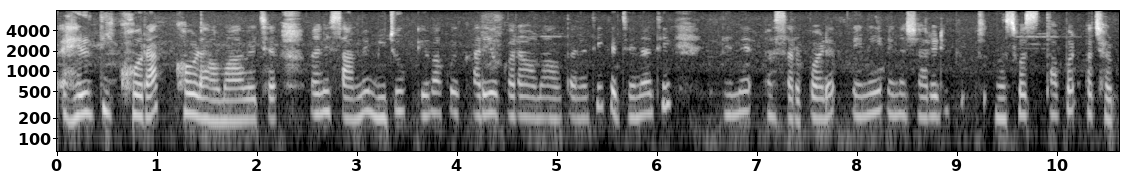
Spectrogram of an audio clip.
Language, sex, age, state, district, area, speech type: Gujarati, female, 18-30, Gujarat, Rajkot, urban, spontaneous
